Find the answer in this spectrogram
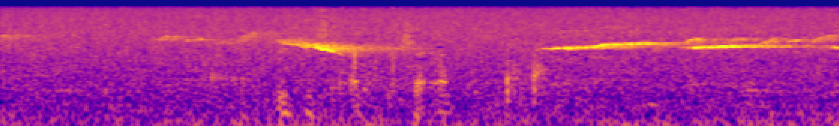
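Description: Faint outdoor ambience with thin, high bird chirps: a short falling chirp about two seconds in and a longer drawn-out chirp from about four seconds on, with a few faint ticks in between.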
